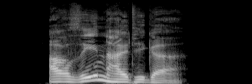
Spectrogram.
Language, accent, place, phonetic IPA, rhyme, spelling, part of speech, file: German, Germany, Berlin, [aʁˈzeːnˌhaltɪɡɐ], -eːnhaltɪɡɐ, arsenhaltiger, adjective, De-arsenhaltiger.ogg
- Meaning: inflection of arsenhaltig: 1. strong/mixed nominative masculine singular 2. strong genitive/dative feminine singular 3. strong genitive plural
